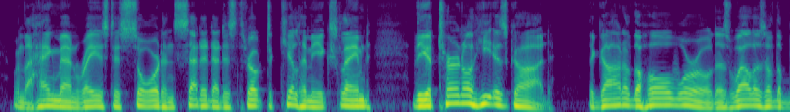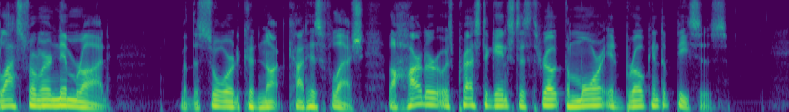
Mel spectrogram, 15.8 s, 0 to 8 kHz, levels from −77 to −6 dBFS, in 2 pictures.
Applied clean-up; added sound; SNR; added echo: none; none; none; none.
